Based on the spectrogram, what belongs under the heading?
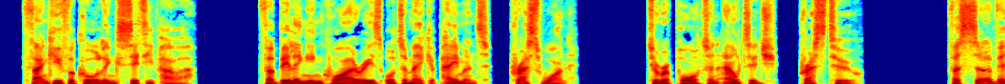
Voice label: IVR System British

